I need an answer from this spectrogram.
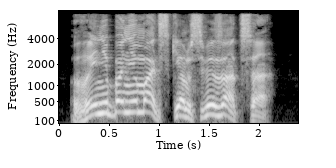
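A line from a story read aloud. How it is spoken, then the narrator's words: Foreign aristocrat shouting. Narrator (Russian): Кричал на меня худощавый усатый аристократ, родом с одного мерзопакостного острова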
